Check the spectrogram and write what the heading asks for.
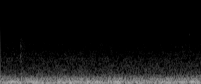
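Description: Steady low background hum (room tone) with no distinct events.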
